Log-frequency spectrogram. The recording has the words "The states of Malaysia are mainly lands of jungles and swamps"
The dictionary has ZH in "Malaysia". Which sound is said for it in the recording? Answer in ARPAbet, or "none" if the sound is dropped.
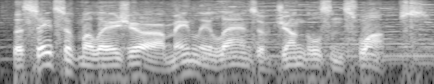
ZH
